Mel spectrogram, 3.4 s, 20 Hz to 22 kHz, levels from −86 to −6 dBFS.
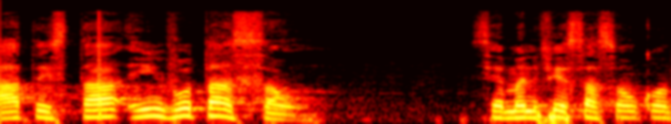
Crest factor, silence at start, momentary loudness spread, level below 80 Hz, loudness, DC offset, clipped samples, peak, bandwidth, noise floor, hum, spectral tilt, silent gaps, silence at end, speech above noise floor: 18 dB; 0 s; 8 LU; -48 dBFS; -21 LUFS; under 0.1%; under 0.1%; -4 dBFS; 16 kHz; -65 dBFS; none; -6 dB/octave; none; 0 s; 44 dB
